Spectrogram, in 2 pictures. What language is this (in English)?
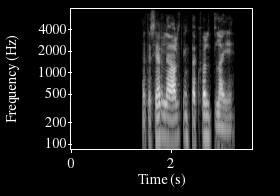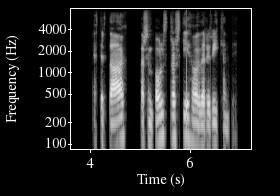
Icelandic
